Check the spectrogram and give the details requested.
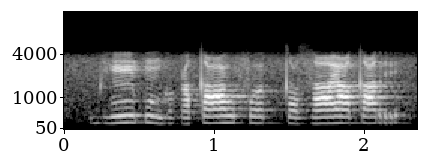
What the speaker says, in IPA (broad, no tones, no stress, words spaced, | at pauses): dʱẽːp õɡɤɡɤ tˤoː fɤtːo zˤeːtˤer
